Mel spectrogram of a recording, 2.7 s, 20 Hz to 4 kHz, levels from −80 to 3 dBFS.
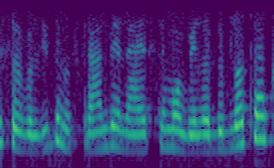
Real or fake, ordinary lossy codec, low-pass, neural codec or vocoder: real; Opus, 32 kbps; 3.6 kHz; none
